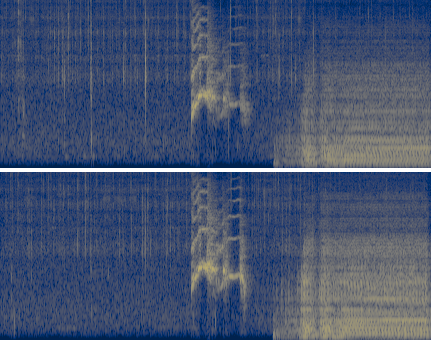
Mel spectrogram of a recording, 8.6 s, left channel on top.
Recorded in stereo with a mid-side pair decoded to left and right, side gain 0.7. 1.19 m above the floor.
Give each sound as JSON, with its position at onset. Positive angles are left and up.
{"t": 3.8, "sound": "a scream", "azimuth_deg": 15, "distance_m": 0.5}
{"t": 5.5, "sound": "a drill", "azimuth_deg": -70, "distance_m": 3.5}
